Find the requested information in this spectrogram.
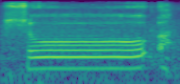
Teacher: حمزہ ساکن، تو جھٹکا دینا ہے جی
